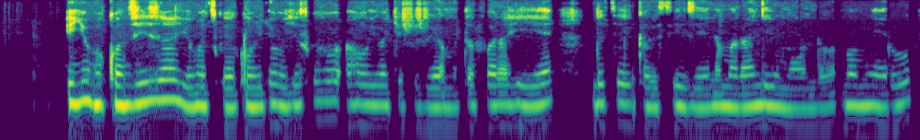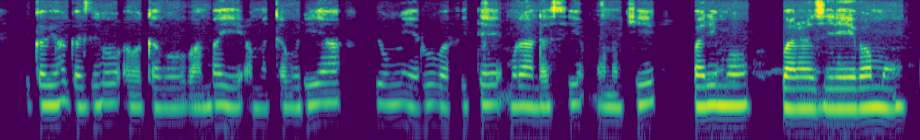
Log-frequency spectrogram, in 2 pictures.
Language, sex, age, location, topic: Kinyarwanda, male, 50+, Nyagatare, education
